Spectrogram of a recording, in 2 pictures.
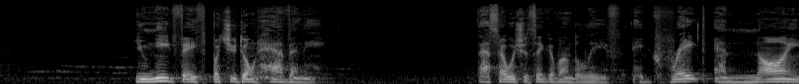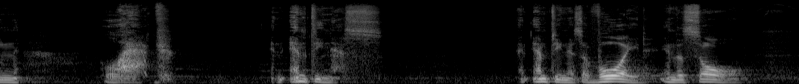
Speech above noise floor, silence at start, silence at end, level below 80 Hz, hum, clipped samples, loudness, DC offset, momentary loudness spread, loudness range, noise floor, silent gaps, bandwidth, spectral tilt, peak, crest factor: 35 dB; 1.35 s; 0.55 s; -64 dBFS; none; under 0.1%; -29 LUFS; under 0.1%; 16 LU; 8 LU; -64 dBFS; none; over 20 kHz; -5 dB/octave; -10 dBFS; 22 dB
